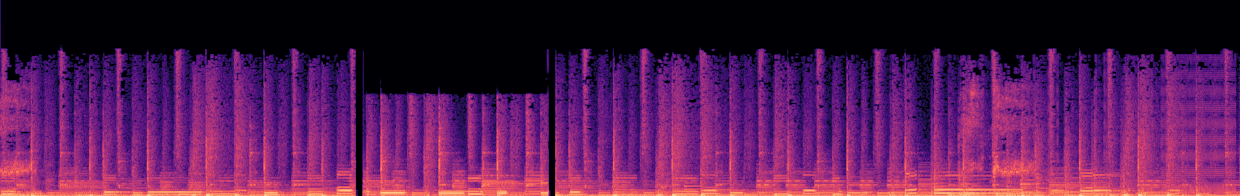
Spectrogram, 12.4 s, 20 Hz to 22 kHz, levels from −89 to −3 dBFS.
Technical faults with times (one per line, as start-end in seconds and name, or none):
3.55-5.55 input switched to a poorer device
10.33-11.52 GSM signalling bursts
11.61-12.35 GSM phone buzz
